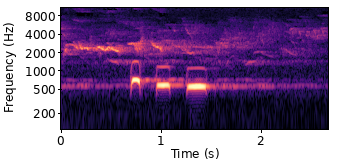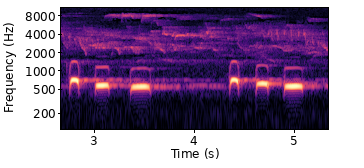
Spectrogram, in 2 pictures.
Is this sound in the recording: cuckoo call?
yes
